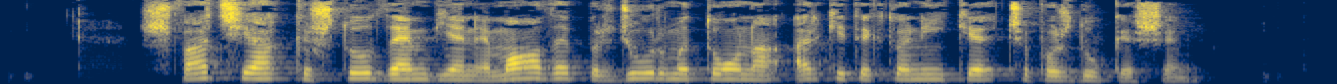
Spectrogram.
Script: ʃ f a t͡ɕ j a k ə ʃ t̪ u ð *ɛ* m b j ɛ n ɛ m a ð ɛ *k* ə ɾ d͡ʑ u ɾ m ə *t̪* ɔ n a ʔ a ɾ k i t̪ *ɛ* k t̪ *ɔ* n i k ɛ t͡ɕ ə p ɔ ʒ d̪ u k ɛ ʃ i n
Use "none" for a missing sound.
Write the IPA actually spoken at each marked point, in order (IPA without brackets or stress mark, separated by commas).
ɛ, p, t̪, ɛ, ɔ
